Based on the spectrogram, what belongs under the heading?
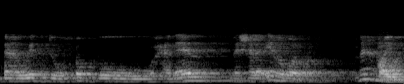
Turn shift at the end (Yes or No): No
